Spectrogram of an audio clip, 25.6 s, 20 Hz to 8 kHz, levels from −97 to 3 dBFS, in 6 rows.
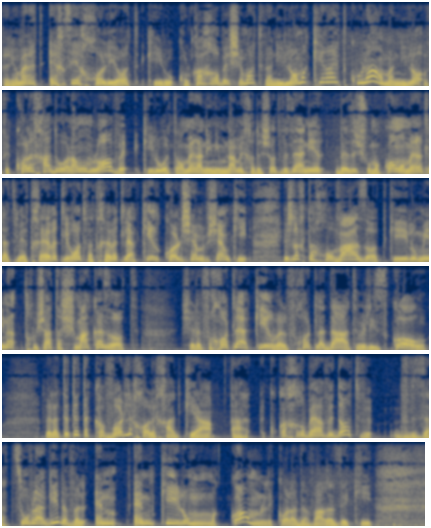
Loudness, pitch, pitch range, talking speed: -14 LUFS, 205 Hz, 175-245 Hz, 200 wpm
